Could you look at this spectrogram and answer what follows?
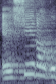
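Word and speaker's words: Esch: 자, of 애쉬라고 발음하면 돼.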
